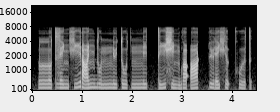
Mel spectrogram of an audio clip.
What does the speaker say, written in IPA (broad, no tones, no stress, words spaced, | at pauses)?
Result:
lːotzeɲçi ɾɑɲ dunːytut nːitːi ɕeɲɡʷɑʔɑ kːyɾeç ɾɯʔkʷʰɯt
